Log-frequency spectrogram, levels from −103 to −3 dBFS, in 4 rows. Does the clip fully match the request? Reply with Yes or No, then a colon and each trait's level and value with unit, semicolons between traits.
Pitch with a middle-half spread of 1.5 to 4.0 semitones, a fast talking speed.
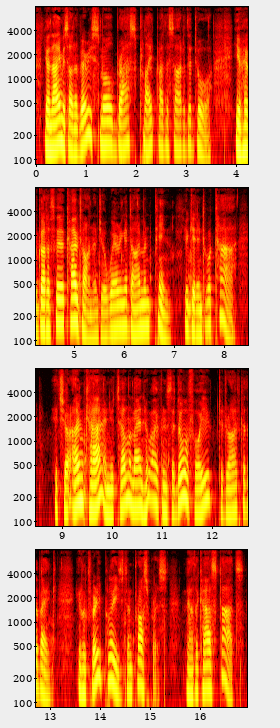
Yes: average, 2.9 semitones; fast, 235 wpm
